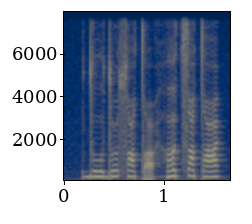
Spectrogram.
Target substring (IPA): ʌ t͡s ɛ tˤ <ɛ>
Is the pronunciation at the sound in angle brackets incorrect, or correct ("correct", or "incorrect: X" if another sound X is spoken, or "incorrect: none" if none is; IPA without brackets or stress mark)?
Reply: correct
